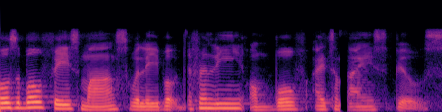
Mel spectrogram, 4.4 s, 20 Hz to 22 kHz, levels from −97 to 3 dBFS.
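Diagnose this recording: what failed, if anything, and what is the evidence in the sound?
Network stage: lost AMR speech frames. At 1.86–1.93 s the speech dips and warbles briefly, pointing to one lost frame. From 3.39 to 3.69 s it drops to near silence, fitting a run of about four, as the decoder repeated the last pitch and vocal-tract parameters at falling gain.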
